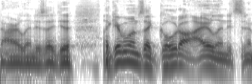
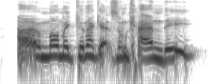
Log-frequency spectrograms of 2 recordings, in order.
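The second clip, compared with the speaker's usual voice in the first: put-on high-pitched London child's British accent. Mocking how even kids in London talk, doing a London kid's accent. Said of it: "this accent's just for everybody? Kids and shit?".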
